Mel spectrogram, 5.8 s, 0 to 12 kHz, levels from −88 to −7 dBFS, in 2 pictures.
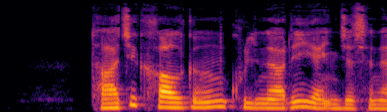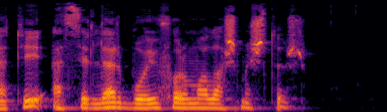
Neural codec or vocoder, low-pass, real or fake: none; 10.8 kHz; real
